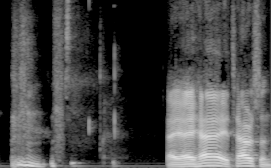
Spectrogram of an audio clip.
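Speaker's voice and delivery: very slow, laid-back, chilled-out hippie drawl. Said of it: "do you have a [name] impression".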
